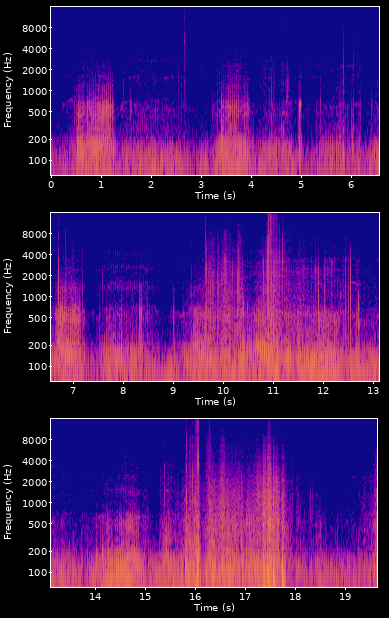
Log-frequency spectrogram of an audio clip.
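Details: Relaxed British Shorthair cat giving a low rumbling purr, amateur recording; steady deep vibration with breath-paced swells, louder and denser in the middle, plus scattered soft rustles and clicks.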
